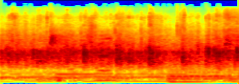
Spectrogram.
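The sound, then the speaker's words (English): A church audience claps together to welcome a pastor at a morning service, a dense, steady wash of applause with low sustained tones running beneath it. “If we can, let's put our hands together this morning. Let's welcome Pastor Chris as he brings a powerful word for us this morning.”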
